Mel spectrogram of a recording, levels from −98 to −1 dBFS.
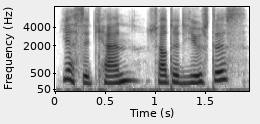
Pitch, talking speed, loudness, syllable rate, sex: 230 Hz, 155 wpm, -18 LUFS, 4.4 syllables/s, female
